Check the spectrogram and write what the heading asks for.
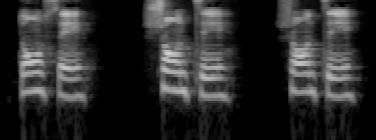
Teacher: the R is not pronounced in words that end in ER.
